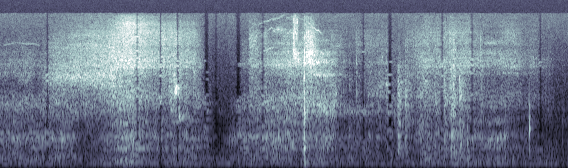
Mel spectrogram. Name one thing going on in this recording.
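Glossy paper rustles softly as pages are handled.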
